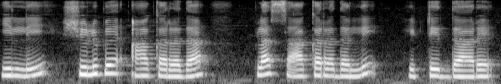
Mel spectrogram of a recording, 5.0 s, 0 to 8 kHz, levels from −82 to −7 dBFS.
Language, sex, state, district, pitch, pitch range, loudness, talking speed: Kannada, female, Karnataka, Bangalore, 205 Hz, 190-240 Hz, -15 LUFS, 70 wpm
